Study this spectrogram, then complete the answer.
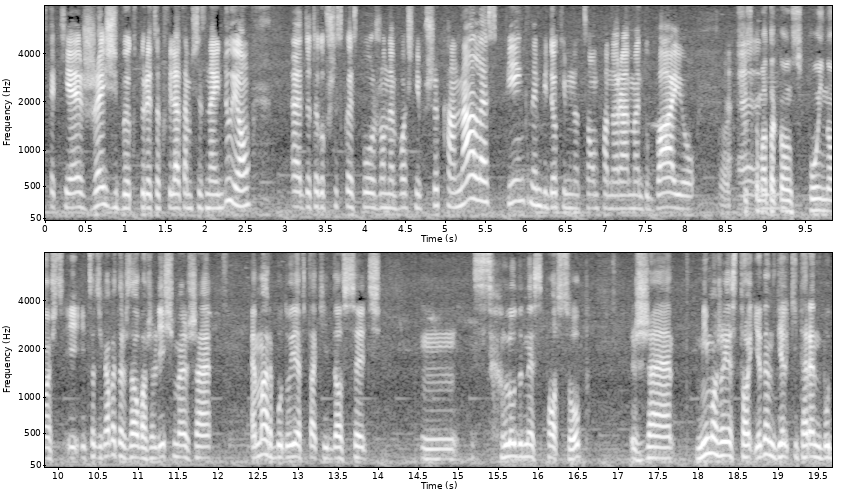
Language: Polish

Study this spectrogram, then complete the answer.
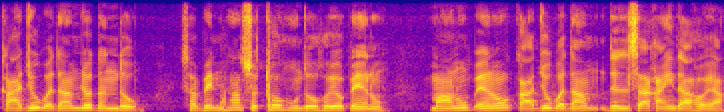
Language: Sindhi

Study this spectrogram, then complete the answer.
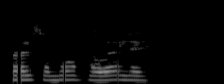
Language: Pashto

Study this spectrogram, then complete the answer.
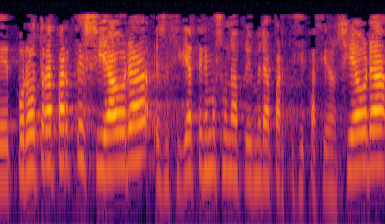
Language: Spanish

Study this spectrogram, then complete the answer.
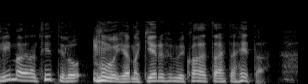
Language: Icelandic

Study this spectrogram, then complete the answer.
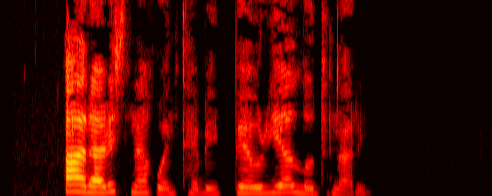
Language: Georgian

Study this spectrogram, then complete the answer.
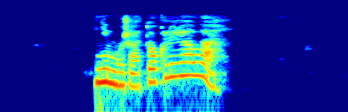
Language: Mari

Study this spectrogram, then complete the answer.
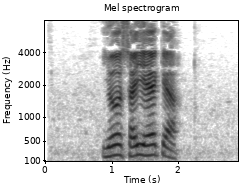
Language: Sansi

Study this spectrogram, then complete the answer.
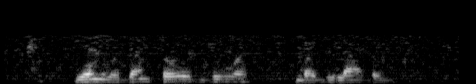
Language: Esperanto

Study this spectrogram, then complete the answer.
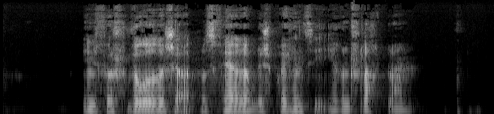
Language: German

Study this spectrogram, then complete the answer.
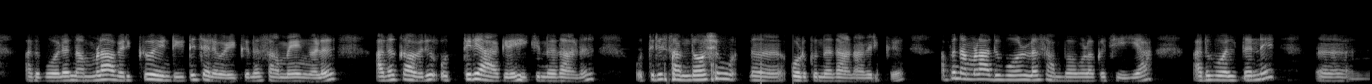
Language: Malayalam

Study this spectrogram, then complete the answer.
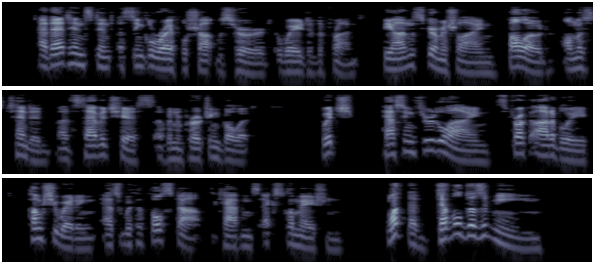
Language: English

